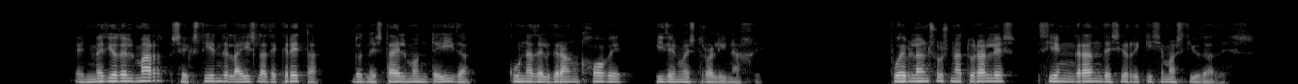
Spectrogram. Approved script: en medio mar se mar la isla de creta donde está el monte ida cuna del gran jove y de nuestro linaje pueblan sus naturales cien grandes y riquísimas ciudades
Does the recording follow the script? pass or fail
fail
